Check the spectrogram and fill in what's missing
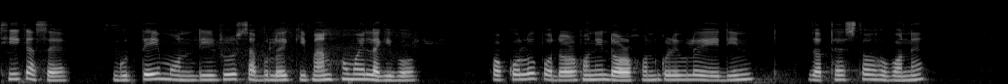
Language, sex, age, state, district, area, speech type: Assamese, female, 45-60, Assam, Majuli, urban, read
